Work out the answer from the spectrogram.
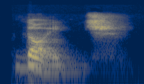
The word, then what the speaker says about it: Deutsch: Entonces nos damos cuenta que la E con la U la vamos a leer, o sea, aquí vamos a leer literal esto. Deutsch.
